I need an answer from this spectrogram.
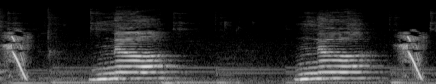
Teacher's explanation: When you pronounce ne, the airflow will come from your nose. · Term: nasal initials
